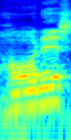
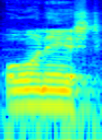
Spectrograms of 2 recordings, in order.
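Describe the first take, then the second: First: The word begins with an audible h sound. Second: The word begins directly with a vowel sound. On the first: The speaker calls it wrong. "होनेस्ट नहीं पढ़ते" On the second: The speaker calls it right. "एच को चालू नहीं होता"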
